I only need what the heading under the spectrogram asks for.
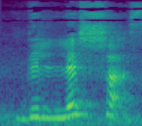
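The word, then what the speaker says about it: delicious: لذيذ يعني ايه اصلا خلي بالكم السي والاي والاو احفظوا الحاجات دي يا ود هتسهل عليكم قوي في حفظ الكلمات التلاث حروف دول برضو لما بيجوا ورا بعض كده بنطق بصوت حرف الشين ديليشس ديليشس ديليشس يعني لذيذ لوك مش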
